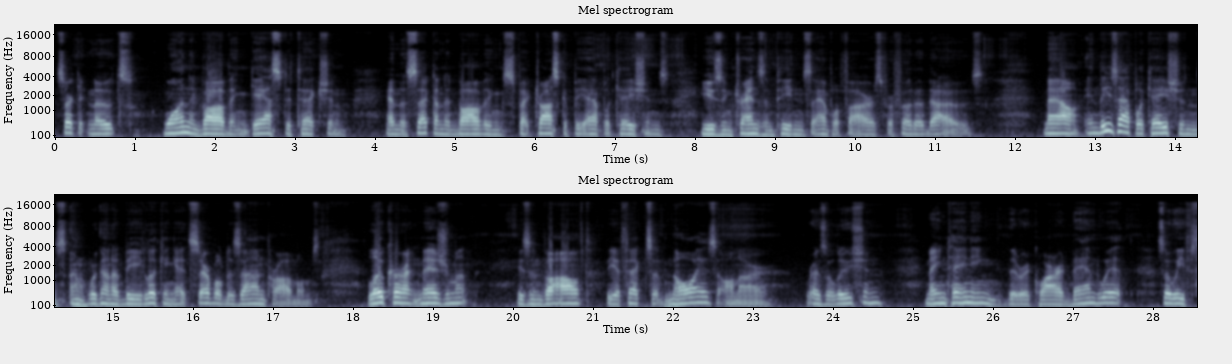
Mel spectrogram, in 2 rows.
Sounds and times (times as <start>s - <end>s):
Speech: 0.0s - 11.7s, 12.4s - 17.6s, 18.2s - 28.5s.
